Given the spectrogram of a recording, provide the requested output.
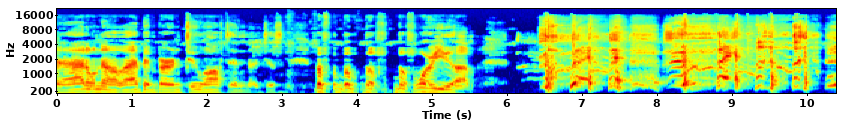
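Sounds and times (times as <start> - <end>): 
speech: 0.0 - 6.6, 7.4 - 9.6
harsh coughing fit: 6.4 - 10.3.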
